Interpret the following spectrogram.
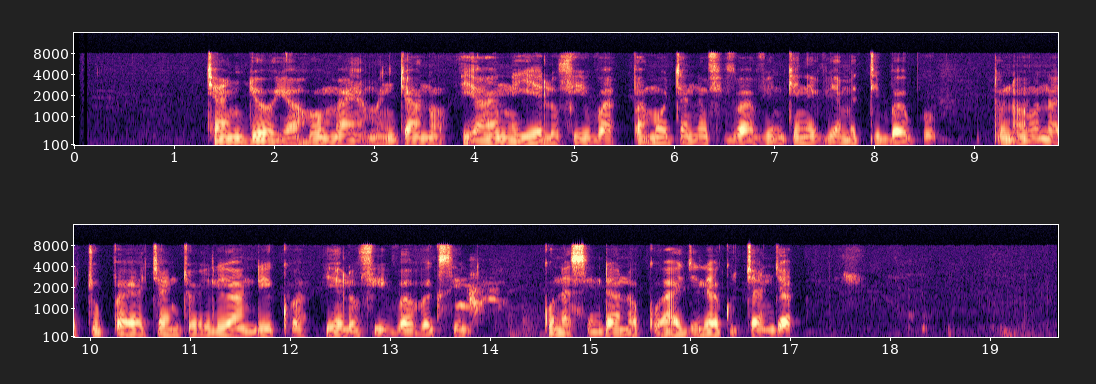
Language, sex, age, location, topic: Swahili, male, 36-49, Wajir, health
